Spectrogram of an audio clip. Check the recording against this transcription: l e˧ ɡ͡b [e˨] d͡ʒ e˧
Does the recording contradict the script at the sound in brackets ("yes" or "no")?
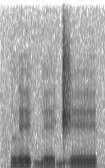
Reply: no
